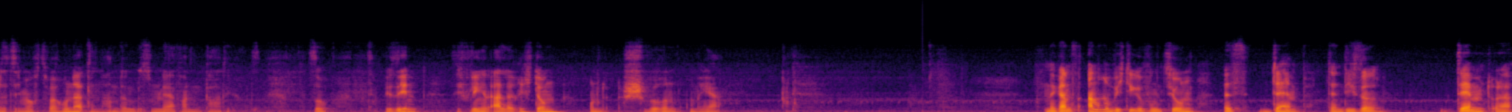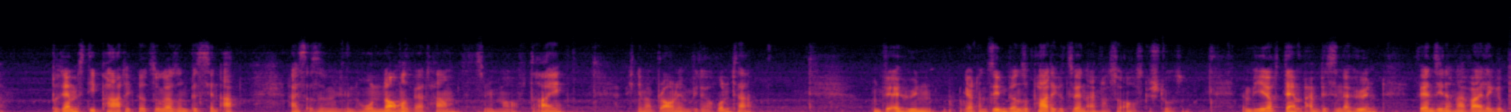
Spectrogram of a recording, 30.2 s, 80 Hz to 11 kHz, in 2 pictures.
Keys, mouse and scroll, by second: 1.8 alt+a, 6.6 Escape, 7.1 scroll down 1, 8.2-8.7 scroll down 3, 18.7 click, 19.3 click, 22.3 click, 25.0-25.6 scroll down 6, 25.5 alt+a, 26.7 Escape, 27.6 click, 28.6 alt+a.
